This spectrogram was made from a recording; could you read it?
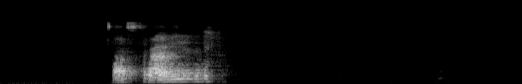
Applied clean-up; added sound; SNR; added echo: neural mask model DeepFilterNet 3.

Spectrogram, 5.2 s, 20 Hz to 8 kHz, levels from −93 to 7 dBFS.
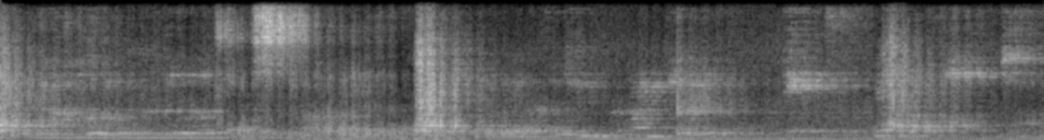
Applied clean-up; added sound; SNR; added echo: neural separator model SepFormer DNS4.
